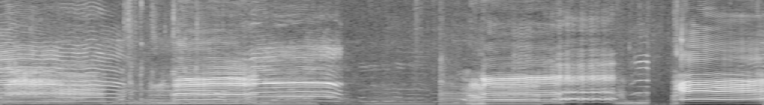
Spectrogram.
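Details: Sheep giving a series of loud, tremulous bleats, each lasting one to two seconds with wavering pitch, separated by short pauses, ending in a strong sustained baa.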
